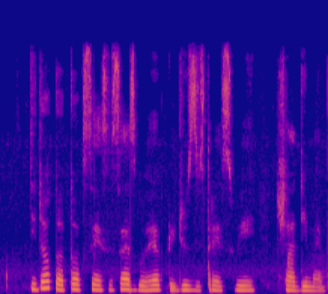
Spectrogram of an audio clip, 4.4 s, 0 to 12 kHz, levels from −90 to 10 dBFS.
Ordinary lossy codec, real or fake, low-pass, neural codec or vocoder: none; real; 9.9 kHz; none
